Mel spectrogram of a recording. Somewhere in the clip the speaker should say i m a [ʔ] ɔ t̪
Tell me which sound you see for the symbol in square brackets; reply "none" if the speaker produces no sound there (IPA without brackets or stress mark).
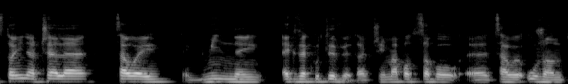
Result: p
